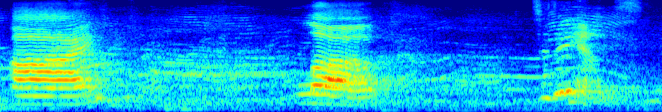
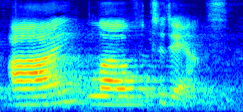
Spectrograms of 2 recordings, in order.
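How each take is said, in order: First: Word-by-word demo. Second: Said in the usual way. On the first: Shown as a demonstration. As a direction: lead a group to copy each word. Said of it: "can you guys copy me". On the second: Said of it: "we're gonna say the phrase".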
